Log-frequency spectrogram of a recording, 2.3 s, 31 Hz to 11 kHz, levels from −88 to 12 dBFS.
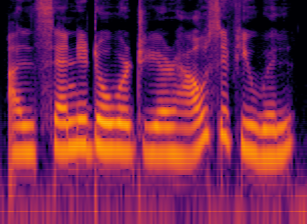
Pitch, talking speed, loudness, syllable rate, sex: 220 Hz, 260 wpm, -16 LUFS, 5.7 syllables/s, female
